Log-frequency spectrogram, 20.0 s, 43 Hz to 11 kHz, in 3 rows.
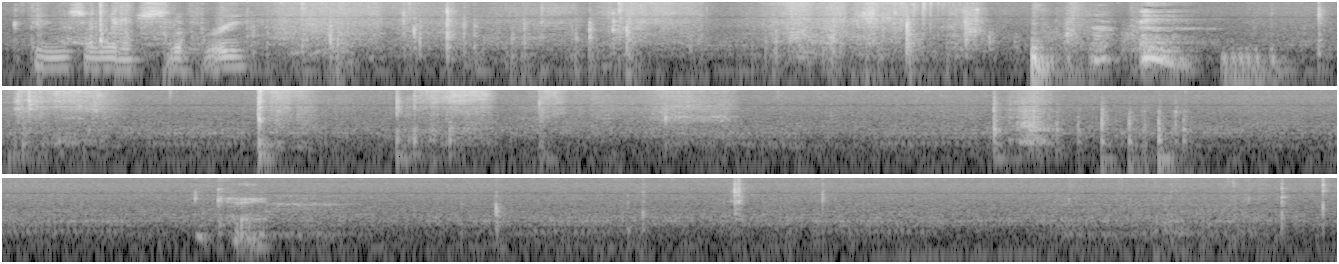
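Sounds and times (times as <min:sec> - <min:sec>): glossy sheet sliding and rustling: 0:00.4 - 0:05.4, 0:06.6 - 0:07.4, 0:08.0 - 0:10.4.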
